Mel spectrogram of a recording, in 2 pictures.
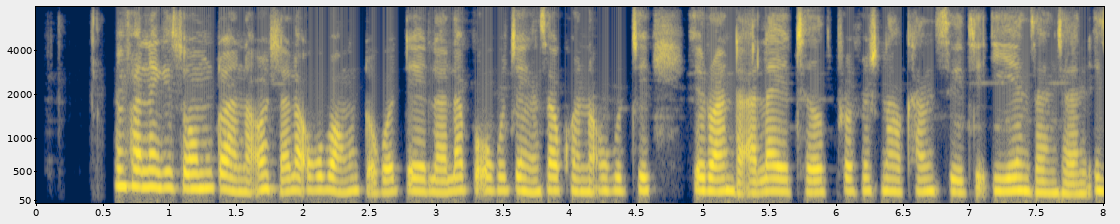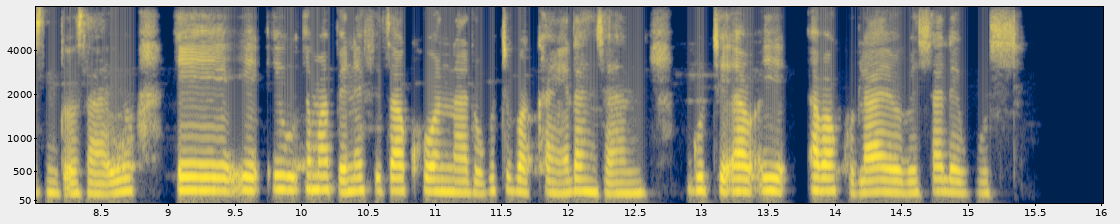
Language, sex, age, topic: North Ndebele, male, 25-35, health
